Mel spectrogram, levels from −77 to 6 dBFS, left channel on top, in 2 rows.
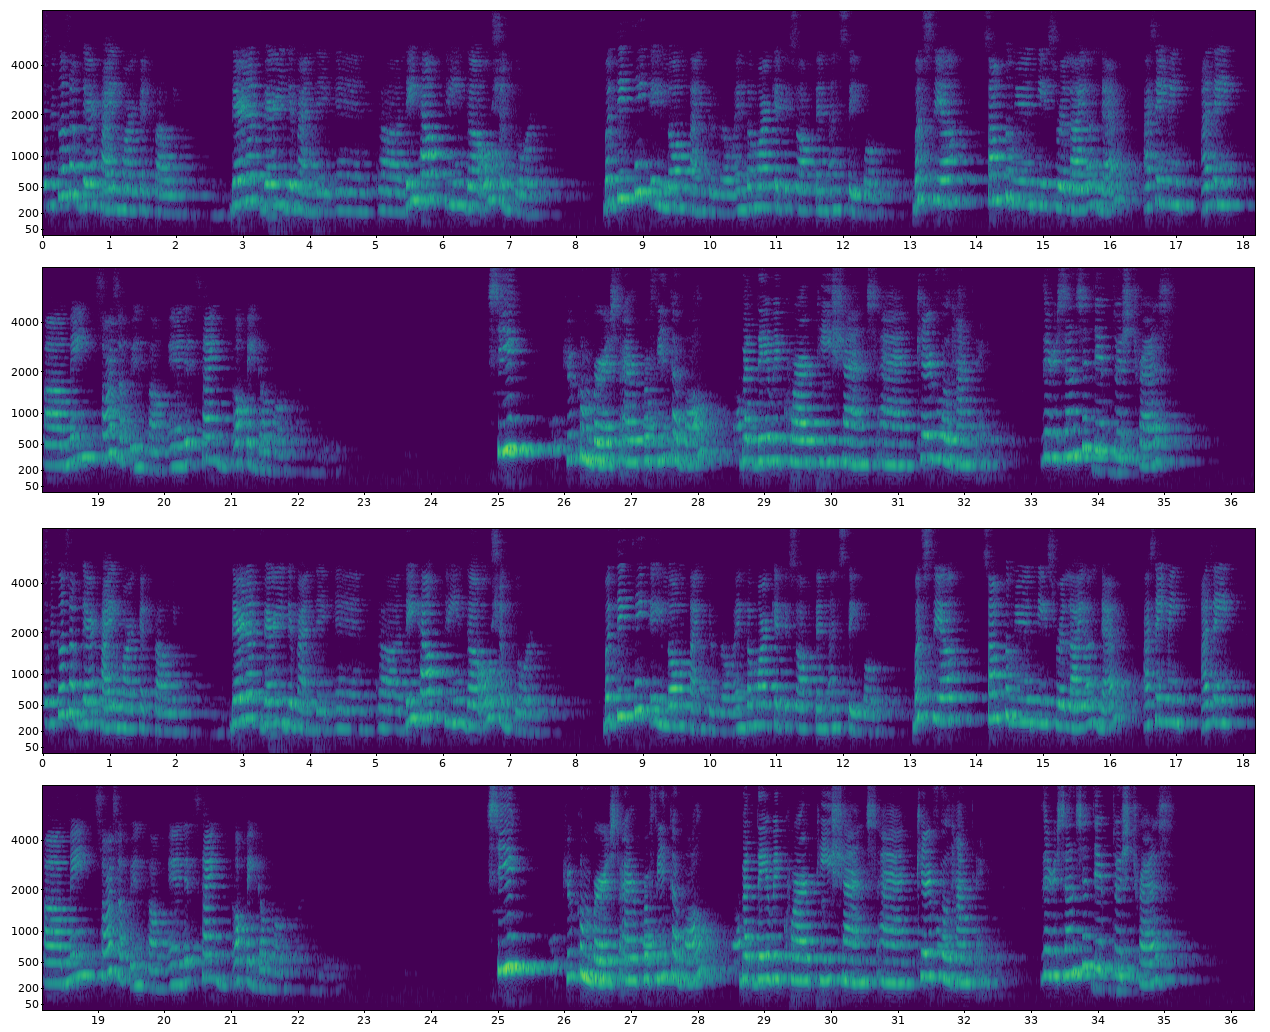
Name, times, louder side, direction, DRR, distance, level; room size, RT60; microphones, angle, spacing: voice 1, 0.0-2.1 2.8-7.4 8.4-12.5 13.0-13.7 14.2-16.2 16.5-17.1 17.4-17.8 18.2-21.8 25.8-25.9 27.2-27.4 28.5-28.6 31.0-31.1 31.5-31.8, right 1 dB, 30° right, 0 dB, 0.7 m, -29 dB
voice 2, 24.8-25.2 26.0-28.1 28.6-32.4 33.1-35.1, right 1 dB, 55° right, 2 dB, 1.4 m, -24 dB
7.4 x 3.8 x 6.3 m, 1.2 s
head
